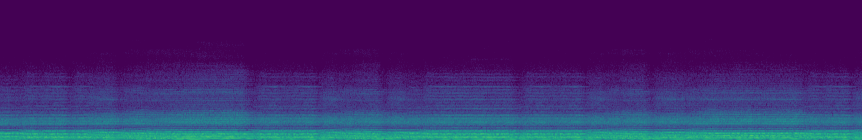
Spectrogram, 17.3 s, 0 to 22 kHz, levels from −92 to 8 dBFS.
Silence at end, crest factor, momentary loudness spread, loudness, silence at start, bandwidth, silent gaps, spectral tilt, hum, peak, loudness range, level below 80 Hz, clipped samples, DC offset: 0 s; 14 dB; 4 LU; -24 LUFS; 0 s; 10.5 kHz; none; -7 dB/octave; none; -10 dBFS; 2 LU; -70 dBFS; under 0.1%; under 0.1%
